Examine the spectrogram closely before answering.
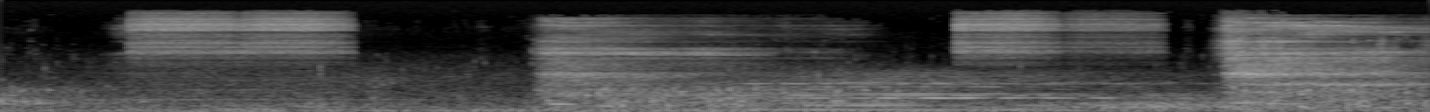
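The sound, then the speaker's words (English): A woman heavily sucks in breaths, a few loud, rasping inhales separated by short pauses, over a low steady background hum. “Her eyes open and close sluggishly as she sucks in breaths. With each inhale, her shoulders heave and her body lifts slightly.”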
